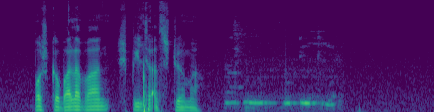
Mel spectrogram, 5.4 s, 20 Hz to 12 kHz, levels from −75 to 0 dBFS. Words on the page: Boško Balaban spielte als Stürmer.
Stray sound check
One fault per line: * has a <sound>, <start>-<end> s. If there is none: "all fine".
* has a throat clearing, 2.8-4.3 s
